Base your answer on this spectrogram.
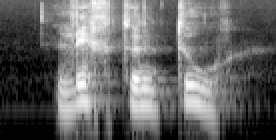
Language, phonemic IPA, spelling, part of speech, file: Dutch, /ˈlɪxtə(n) ˈtu/, lichtten toe, verb, Nl-lichtten toe.ogg
- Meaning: inflection of toelichten: 1. plural past indicative 2. plural past subjunctive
